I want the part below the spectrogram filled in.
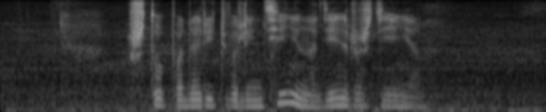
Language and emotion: Russian, neutral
